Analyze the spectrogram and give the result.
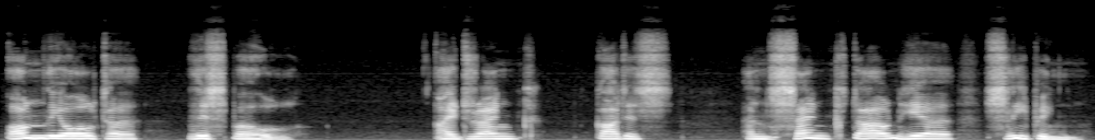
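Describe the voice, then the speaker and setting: Man playing an entranced youth, very slow, high-pitched. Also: warm tone, no echo, heavily acted. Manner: solemn, declamatory, halting phrases. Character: entranced young male reveller in ancient Greece, awed, devout. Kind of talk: dramatic poetry recital. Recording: dull lo-fi, dry close recording.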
